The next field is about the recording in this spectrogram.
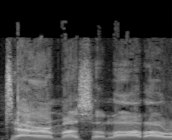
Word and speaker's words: taramasalata: This is some taramasalata or whatever. Did I pronounce that right? – Yeah, you did.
